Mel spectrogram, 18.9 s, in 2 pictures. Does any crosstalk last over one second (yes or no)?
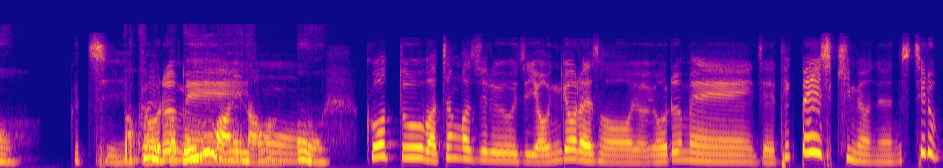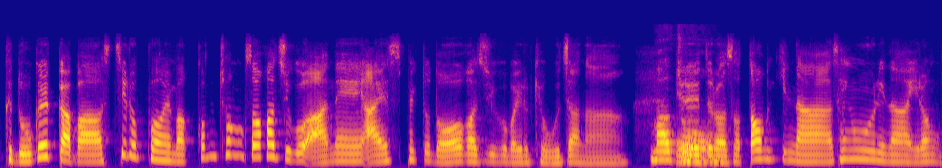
yes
